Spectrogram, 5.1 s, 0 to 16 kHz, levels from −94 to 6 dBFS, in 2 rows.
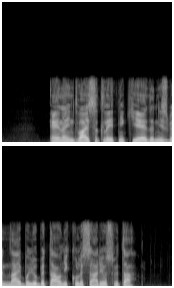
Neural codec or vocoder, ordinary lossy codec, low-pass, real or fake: none; none; 7.2 kHz; real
